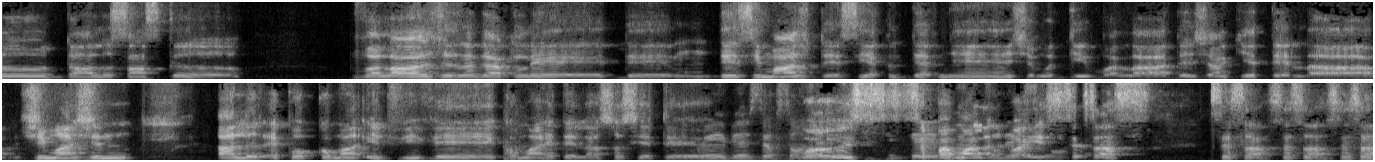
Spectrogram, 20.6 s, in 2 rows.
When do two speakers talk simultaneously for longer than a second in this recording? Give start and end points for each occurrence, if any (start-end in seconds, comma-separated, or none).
16.2-18.3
